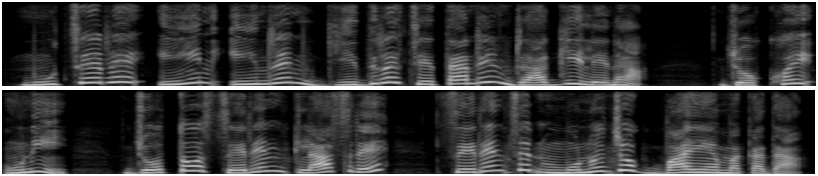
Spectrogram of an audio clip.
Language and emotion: Santali, angry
